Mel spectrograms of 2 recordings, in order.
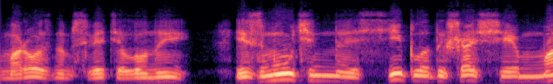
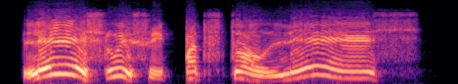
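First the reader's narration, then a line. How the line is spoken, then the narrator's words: Shrill joyful squeal. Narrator (Russian): чей-то визгливый от радости голос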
